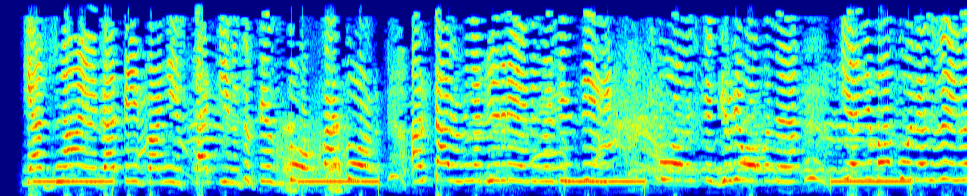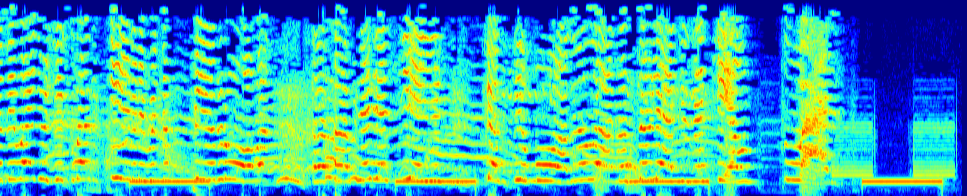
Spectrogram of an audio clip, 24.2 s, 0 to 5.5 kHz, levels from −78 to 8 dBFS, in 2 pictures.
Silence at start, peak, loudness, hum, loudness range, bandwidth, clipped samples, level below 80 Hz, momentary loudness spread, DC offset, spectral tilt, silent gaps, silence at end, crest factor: 0.3 s; 0 dBFS; -10 LUFS; none; 2 LU; 5.4 kHz; 0.4%; -50 dBFS; 8 LU; under 0.1%; -1.5 dB/octave; none; 0.15 s; 10 dB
